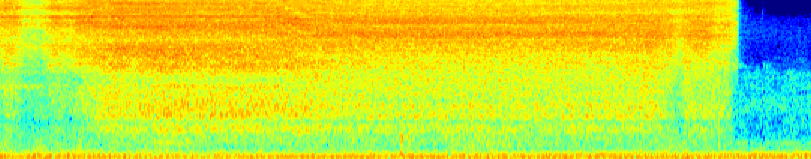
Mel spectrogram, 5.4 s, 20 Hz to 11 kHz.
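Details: 2020 GMC Sierra with newly installed Ridetech rear helper air bags, let down from 90 psi to about 10 psi: a strong, steady high hiss of air bleeding from the bag, cut off suddenly when the valve closes. Normal deflation.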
